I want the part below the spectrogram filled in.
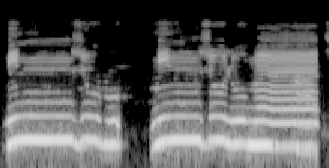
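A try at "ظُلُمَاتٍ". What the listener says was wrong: Tu macam ada bunyi sofir sikit.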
